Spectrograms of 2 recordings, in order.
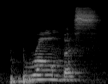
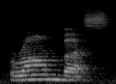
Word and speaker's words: rhombus: life but it's kind of fun to say rhombus okay and here's how it is spelled r h o m bu u s Romus okay okay now let me tell you what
